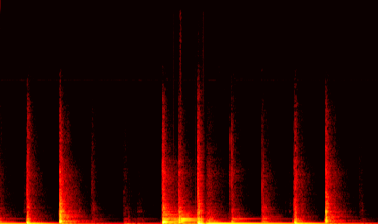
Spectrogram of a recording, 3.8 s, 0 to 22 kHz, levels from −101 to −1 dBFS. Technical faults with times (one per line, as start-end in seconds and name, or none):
1.15-2.42 repeated stalls (stutter)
